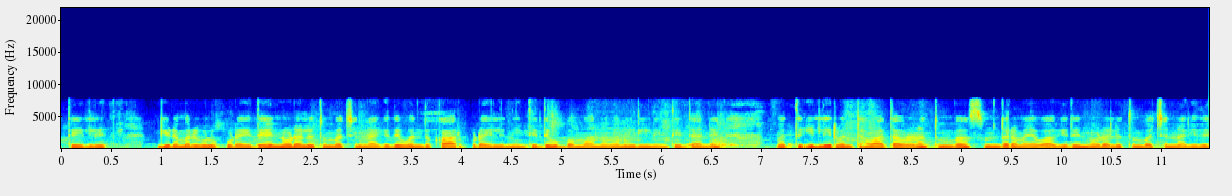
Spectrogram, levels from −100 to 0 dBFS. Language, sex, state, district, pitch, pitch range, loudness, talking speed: Kannada, female, Karnataka, Belgaum, 200 Hz, 195-215 Hz, -26 LUFS, 130 wpm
